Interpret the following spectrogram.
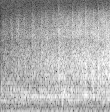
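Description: A steady, noisy sound fading in and growing steadily louder, with a faint steady tone under it.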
